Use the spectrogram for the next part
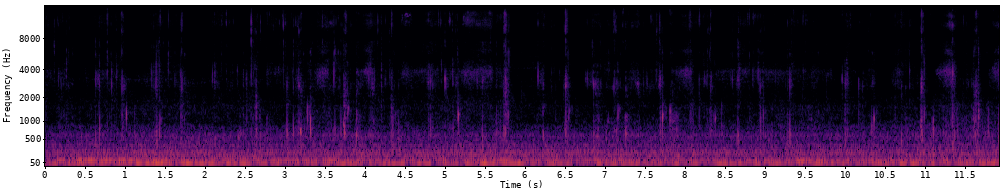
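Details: Steady crunching and chewing in a small indoor room over a low rumble, with no animal calls.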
